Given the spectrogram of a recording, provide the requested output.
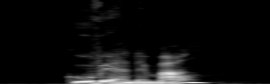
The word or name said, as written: guvernement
